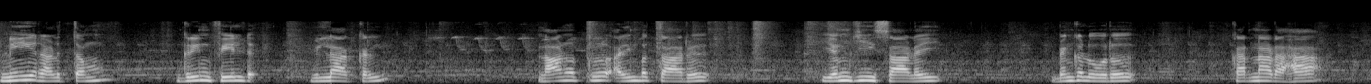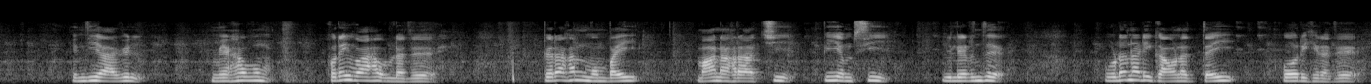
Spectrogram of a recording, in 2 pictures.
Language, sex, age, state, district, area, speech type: Tamil, male, 45-60, Tamil Nadu, Salem, rural, read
